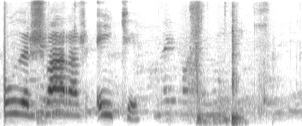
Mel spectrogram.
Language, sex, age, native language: Icelandic, female, 9, Icelandic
